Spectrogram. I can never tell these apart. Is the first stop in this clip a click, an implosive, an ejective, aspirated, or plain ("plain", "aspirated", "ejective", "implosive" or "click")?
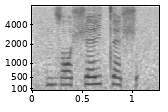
plain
